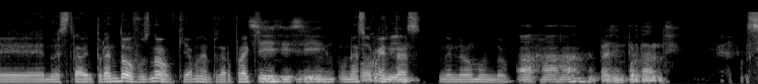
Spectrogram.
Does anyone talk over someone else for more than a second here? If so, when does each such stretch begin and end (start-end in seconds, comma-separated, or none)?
2.5-4.2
